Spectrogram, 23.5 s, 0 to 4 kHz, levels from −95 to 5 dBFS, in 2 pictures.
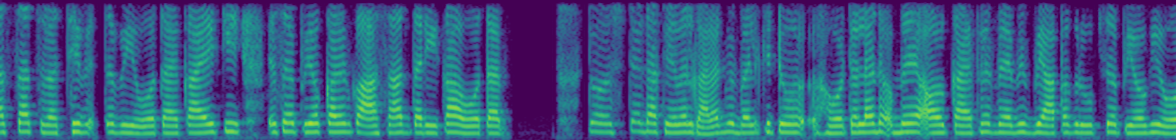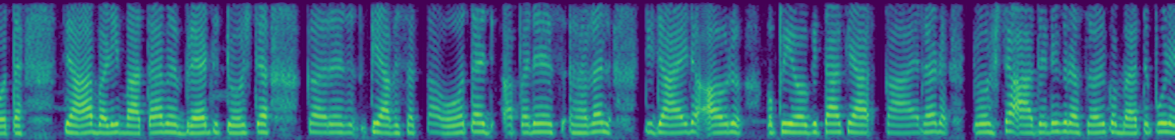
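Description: No technical faults can be heard anywhere in this speech recording. There is nothing to place on a timeline, as no moment stands out as a fault.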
